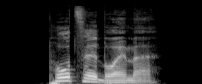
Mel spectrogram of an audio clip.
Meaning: nominative/accusative/genitive plural of Purzelbaum
- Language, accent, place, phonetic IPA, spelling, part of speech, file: German, Germany, Berlin, [ˈpʊʁt͡səlˌbɔɪ̯mə], Purzelbäume, noun, De-Purzelbäume.ogg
